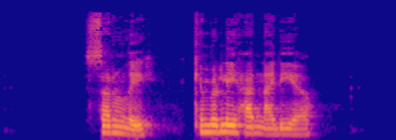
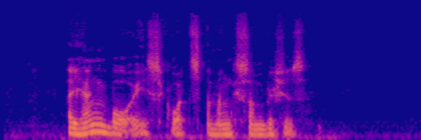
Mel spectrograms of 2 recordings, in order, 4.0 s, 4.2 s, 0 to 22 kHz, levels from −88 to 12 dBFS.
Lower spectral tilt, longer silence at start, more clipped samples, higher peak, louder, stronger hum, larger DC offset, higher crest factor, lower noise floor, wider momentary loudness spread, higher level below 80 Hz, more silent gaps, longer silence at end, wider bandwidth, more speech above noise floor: about the same, -6 dB/octave vs -6.5 dB/octave; first, 0.85 s vs 0.65 s; neither; first, -2 dBFS vs -10 dBFS; first, -17 LUFS vs -27 LUFS; neither; neither; about the same, 18 dB vs 20 dB; first, -89 dBFS vs -71 dBFS; first, 18 LU vs 12 LU; second, -62 dBFS vs -54 dBFS; neither; second, 0.85 s vs 1.2 s; first, 16 kHz vs 14 kHz; first, 73 dB vs 45 dB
